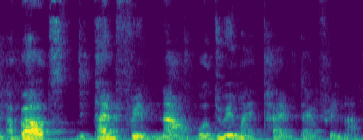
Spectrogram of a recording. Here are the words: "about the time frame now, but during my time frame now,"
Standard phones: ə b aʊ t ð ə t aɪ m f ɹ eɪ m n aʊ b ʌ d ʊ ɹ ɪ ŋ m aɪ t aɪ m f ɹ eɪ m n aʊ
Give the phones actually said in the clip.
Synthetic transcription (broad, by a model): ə b aʊ t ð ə t aɪ m f ɹ eɪ m n aʊ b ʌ d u ɪ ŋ m aɪ t aɪ m f ɹ eɪ m n aʊ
